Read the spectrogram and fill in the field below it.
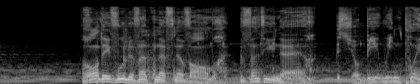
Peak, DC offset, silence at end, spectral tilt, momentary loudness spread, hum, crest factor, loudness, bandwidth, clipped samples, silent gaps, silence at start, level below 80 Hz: -10 dBFS; under 0.1%; 0 s; -5 dB/octave; 18 LU; none; 14 dB; -23 LUFS; 16 kHz; under 0.1%; none; 0 s; -36 dBFS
